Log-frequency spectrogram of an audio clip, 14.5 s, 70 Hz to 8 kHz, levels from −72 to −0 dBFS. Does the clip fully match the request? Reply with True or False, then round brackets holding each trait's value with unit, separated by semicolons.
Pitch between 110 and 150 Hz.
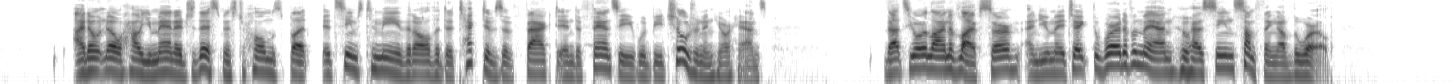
True (140 Hz)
